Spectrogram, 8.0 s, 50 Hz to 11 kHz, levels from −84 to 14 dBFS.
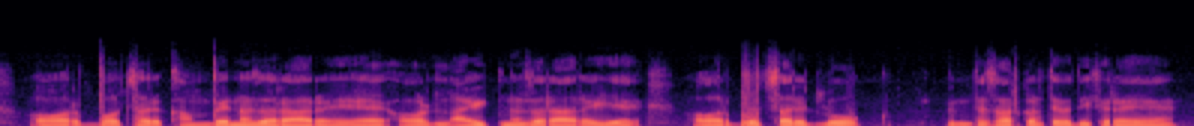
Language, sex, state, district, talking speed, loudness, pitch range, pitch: Hindi, male, Chhattisgarh, Rajnandgaon, 180 wpm, -17 LUFS, 115-125 Hz, 120 Hz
